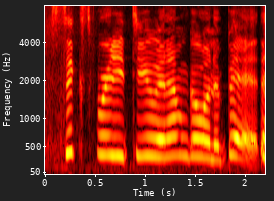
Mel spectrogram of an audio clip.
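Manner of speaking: high, laughing disbelief; amused at herself. Real, not acted. Laughing to viewers about an early bedtime, amused. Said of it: "I always laugh at myself".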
